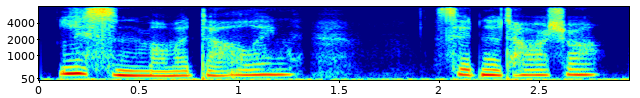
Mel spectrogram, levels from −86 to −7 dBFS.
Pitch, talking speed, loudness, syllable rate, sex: 210 Hz, 100 wpm, -22 LUFS, 5.0 syllables/s, female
